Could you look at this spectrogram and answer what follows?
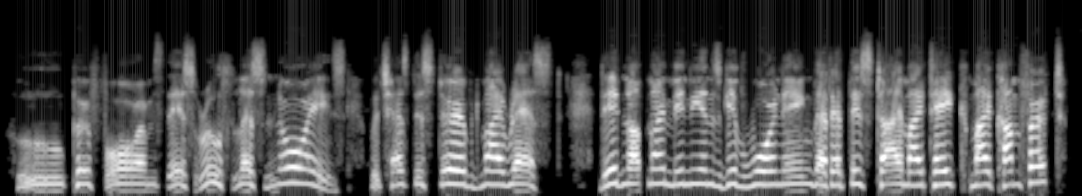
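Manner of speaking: high, slow, rasping, drawn-out voice. Narrator reads the middle head calling down over the parapets, rasping Sir Throop voice. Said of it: "called out in a rasping voice".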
